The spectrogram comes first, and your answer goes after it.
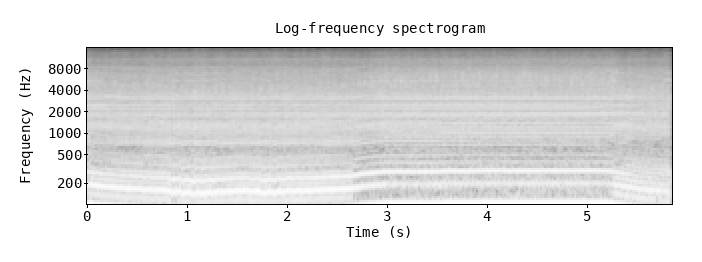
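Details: Bolens MTD BL-160 25cc two-stroke weed trimmer after carburetor cleaning and resetting low mixture screw to factory, choke off: smooth steady idle buzz stepping cleanly up to full throttle and back, no stumbling or surging; runs normally.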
